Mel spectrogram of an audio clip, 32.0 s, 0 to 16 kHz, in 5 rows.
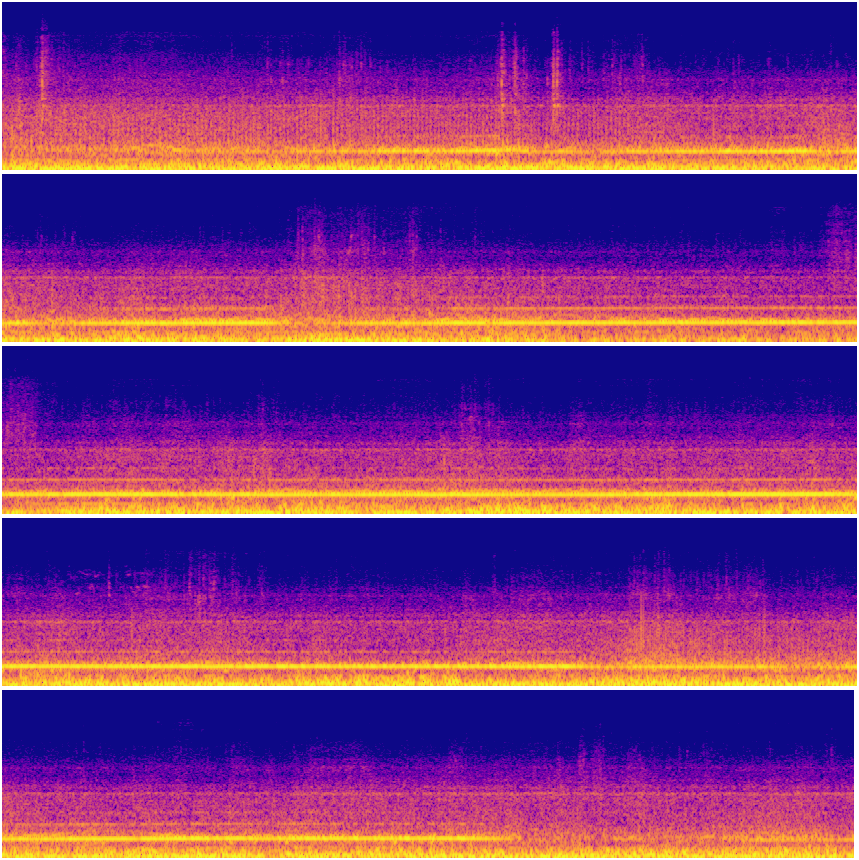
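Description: Ninebot Max G30P electric scooter riding at a steady speed: a steady whine from its hub motor over a low rumble of tyres on pavement and wind. The whine cuts out briefly a few times and drops a little in pitch near the end.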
